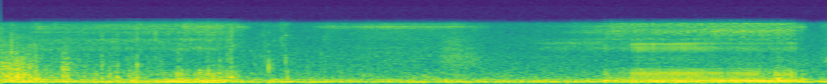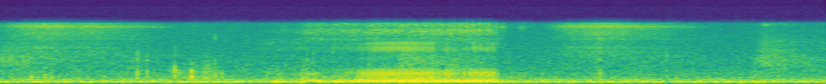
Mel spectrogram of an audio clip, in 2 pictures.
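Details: Snoring during sleep: repeated rough, low breathing noises rising and falling in slow cycles, with a faint purring quality and steady background hum.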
